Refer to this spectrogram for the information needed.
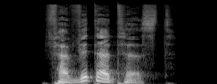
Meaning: inflection of verwittern: 1. second-person singular preterite 2. second-person singular subjunctive II
- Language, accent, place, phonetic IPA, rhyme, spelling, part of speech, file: German, Germany, Berlin, [fɛɐ̯ˈvɪtɐtəst], -ɪtɐtəst, verwittertest, verb, De-verwittertest.ogg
